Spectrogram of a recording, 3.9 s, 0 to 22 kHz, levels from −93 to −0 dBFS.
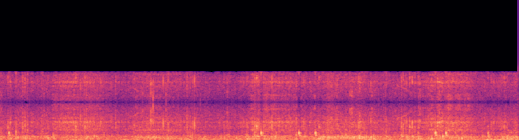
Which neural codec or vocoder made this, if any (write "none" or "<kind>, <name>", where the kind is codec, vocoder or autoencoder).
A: none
